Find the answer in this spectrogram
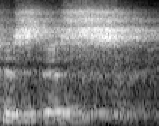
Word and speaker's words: pistis: The ancient Greek word is pronounced pistis.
